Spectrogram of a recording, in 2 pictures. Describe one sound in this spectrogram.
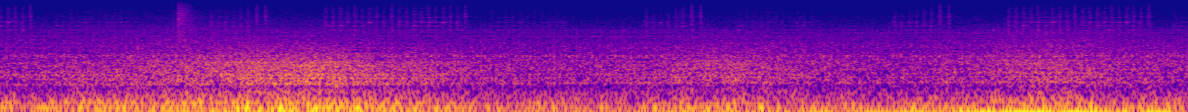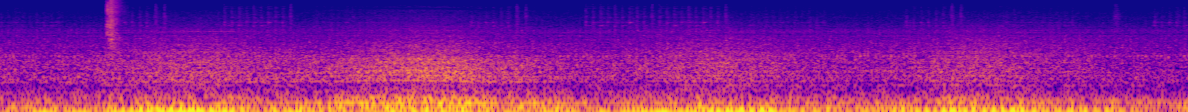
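A heavy truck engine idles close by with a low rumble.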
